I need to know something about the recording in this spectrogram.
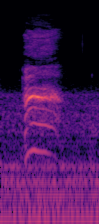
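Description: A single short, nasal squawk from a chicken, rising briefly and then trailing off, heard fairly clearly over a steady low background rumble.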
